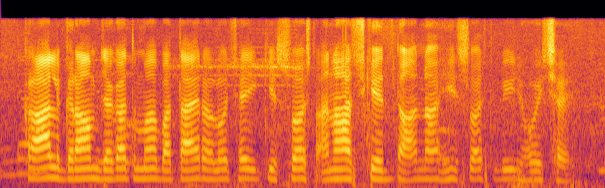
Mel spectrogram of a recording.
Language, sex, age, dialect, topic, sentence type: Maithili, male, 41-45, Angika, agriculture, statement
